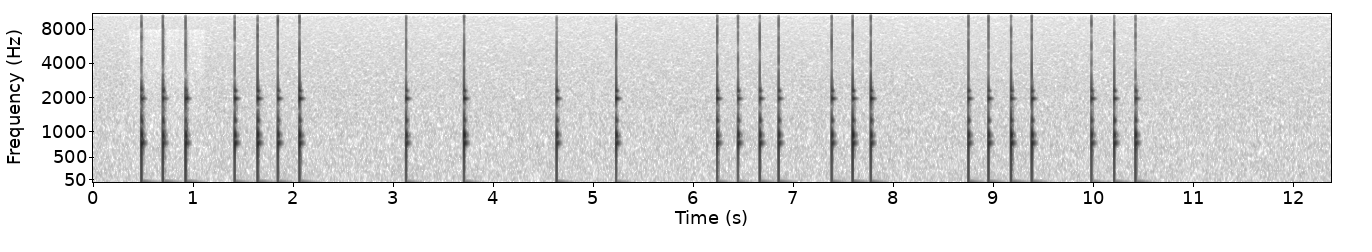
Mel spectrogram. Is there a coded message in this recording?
Yes: tap code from 0.5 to 10.5 s, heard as taps on a table, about 5 knocks a second. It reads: OAASS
